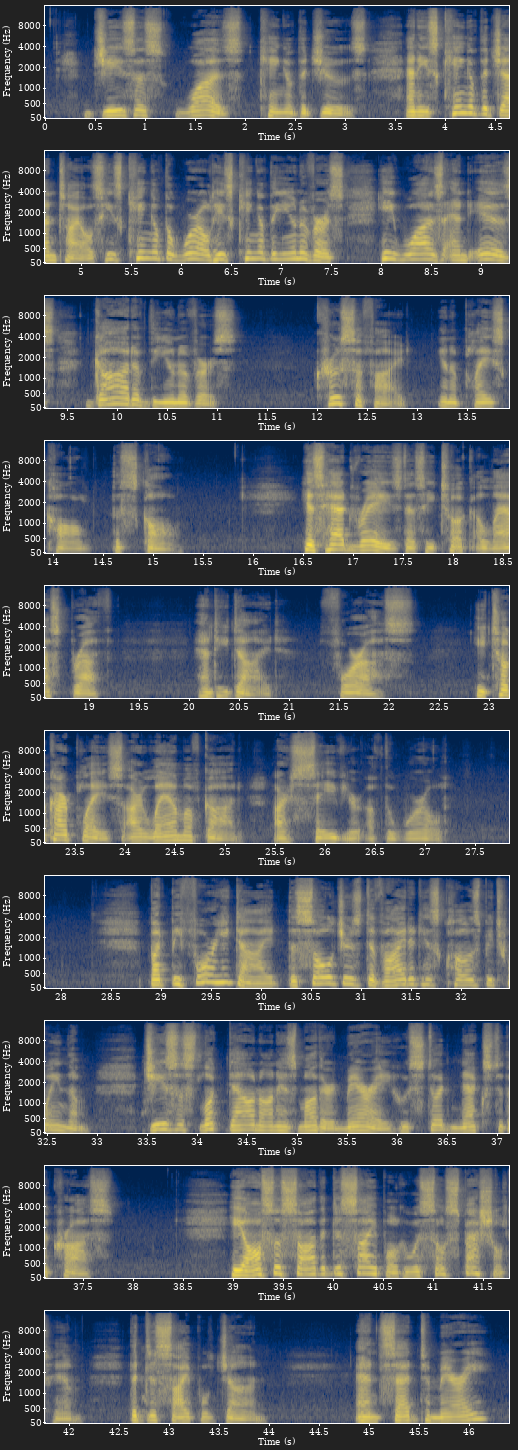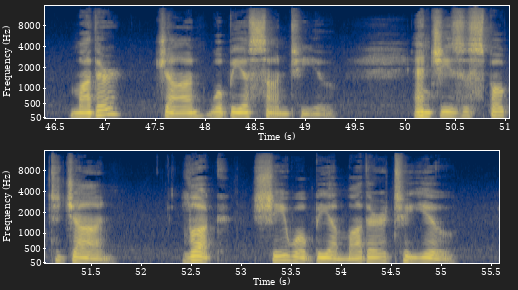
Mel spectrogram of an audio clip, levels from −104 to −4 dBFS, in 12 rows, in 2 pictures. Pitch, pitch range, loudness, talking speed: 135 Hz, 110-160 Hz, -23 LUFS, 135 wpm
